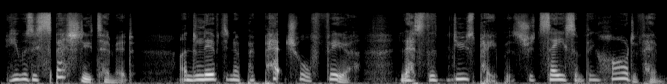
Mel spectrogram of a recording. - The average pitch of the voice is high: Yes, high, 205 Hz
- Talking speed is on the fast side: No, average, 170 wpm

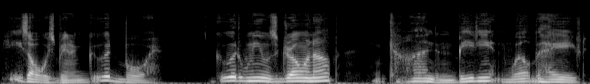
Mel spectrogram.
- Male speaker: Yes, male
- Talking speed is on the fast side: No, average, 185 wpm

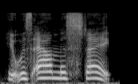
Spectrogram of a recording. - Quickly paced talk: No, average, 175 wpm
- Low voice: No, very high, 270 Hz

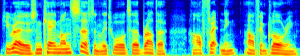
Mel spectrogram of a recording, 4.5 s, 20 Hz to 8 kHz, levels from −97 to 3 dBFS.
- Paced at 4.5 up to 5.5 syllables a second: Yes, 5.4 syllables/s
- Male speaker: Yes, male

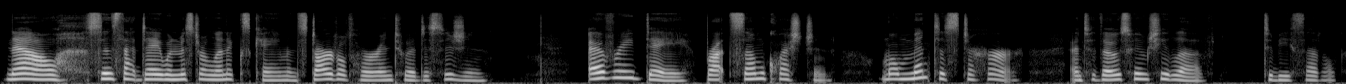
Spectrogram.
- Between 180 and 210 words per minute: No, average, 140 wpm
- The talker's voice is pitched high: Yes, high, 220 Hz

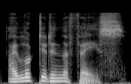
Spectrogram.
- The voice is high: No, low, 130 Hz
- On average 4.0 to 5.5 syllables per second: No, 6.4 syllables/s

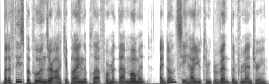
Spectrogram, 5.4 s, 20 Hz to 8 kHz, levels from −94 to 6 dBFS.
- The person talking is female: No, male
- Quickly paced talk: Yes, fast, 235 wpm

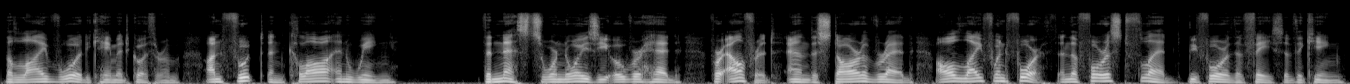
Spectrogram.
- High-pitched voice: No, low, 115 Hz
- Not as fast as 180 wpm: Yes, average, 170 wpm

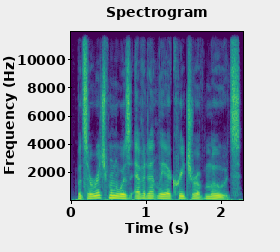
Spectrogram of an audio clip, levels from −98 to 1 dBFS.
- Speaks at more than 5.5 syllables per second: Yes, 6.9 syllables/s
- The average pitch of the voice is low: Yes, low, 130 Hz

